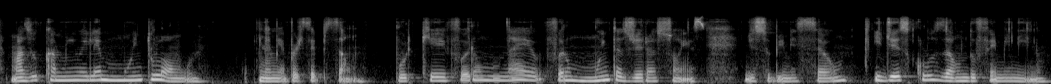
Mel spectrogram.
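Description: A woman speaks at a fairly slow pace in a very deep, low voice with a dark, mellow tone. Her pitch swings very widely. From Brazil, Guarulhos (São Paulo). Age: 30s. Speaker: psychologist. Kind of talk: panel discussion.

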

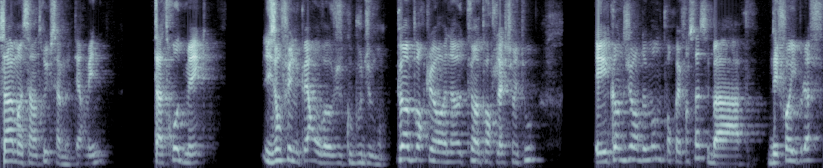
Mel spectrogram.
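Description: With long, frequent pauses, a man speaks at a fairly quick pace in a high pitch, his pitch varying in an ordinary way. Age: 20s. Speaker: professional poker player. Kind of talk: casual interview.

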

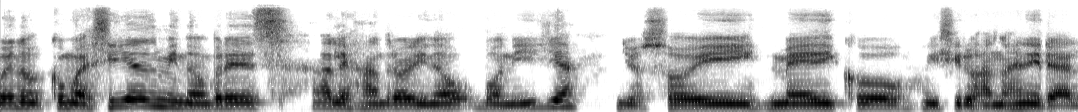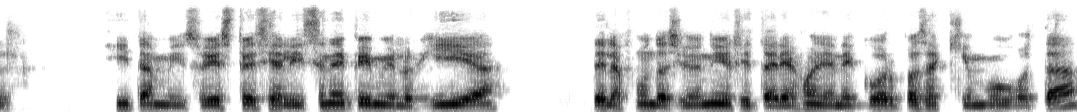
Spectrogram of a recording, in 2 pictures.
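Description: A man with a plain, everyday voice, fairly high in pitch, with ordinary pitch variation and a fairly quick pace. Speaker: physician, epidemiologist. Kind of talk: interview. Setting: video call.

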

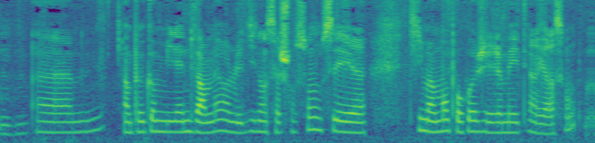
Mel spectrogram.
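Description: A woman's dark, mellow voice at a fairly low pitch, with fairly even intonation and a moderate pace. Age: 20s. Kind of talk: casual chat.

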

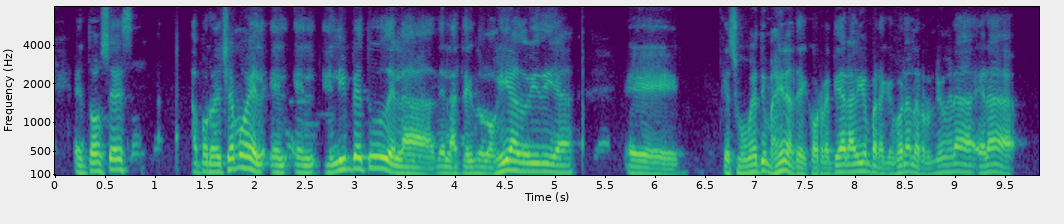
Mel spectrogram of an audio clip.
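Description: A man with a dark, mellow tone moves at a fairly quick pace with lively intonation. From Panama. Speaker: association member, former national president. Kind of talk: casual chat. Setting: video call.

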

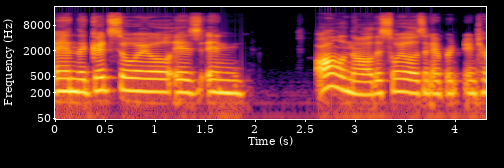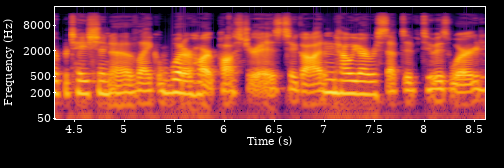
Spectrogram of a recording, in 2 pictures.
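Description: On a very clean recording with a silent background, a woman speaks at medium pitch and a moderate pace with lively intonation. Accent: American. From Paducah, Kentucky. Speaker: ministry intern and college student. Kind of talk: casual interview.

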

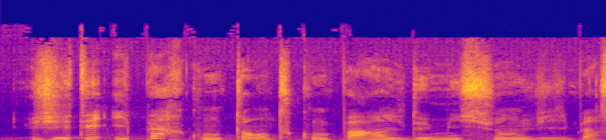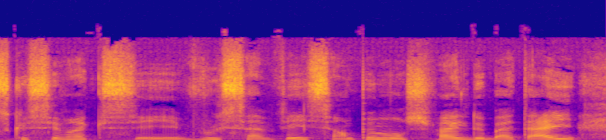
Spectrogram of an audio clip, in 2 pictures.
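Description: A woman of medium pitch speaks at a moderate pace with ordinary pitch variation. Noticeable background noise is present. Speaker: podcast host. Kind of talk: interview. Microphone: poor sound quality, host hard to hear.

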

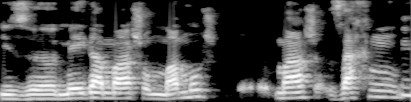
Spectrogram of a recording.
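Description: A man's voice has a dark, mellow tone at a fairly high pitch. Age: 40s. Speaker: firefighter and survival trainer. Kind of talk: interview.

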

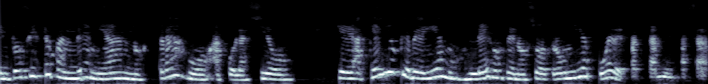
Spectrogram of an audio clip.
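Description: This woman's voice sits fairly high and swings very widely in pitch. She talks at a fairly slow pace. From Venezuela. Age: 60s. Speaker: life coach, retired diplomat. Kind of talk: interview about personal growth.

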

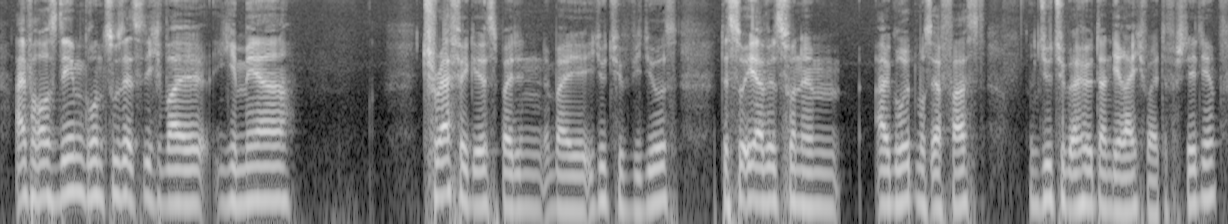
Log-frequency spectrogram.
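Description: His tone is dark and mellow, his pitch medium, his intonation fairly even. This man keeps a moderate pace with long, frequent pauses. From Germany. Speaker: podcast host. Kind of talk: casual chat.

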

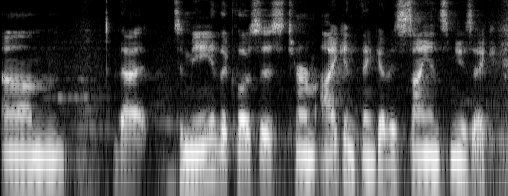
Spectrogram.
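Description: The speaker has a Chicago accent. Music plays in the background. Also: man. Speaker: podcast host. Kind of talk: casual chat. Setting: coffee shop.

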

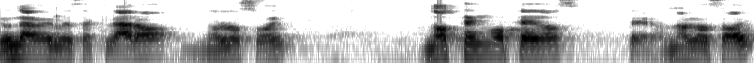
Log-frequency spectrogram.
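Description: In an animated tone, a man talks at a fairly slow pace with long, frequent pauses. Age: 20s. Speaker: podcast co-host, business student and actor. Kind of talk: casual chat.

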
